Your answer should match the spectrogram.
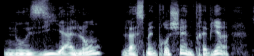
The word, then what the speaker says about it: nous y allons: And notice that we pronounce the s of nous y allons. Okay, the nous has the s pronounced here because it's followed by a vowel sound.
